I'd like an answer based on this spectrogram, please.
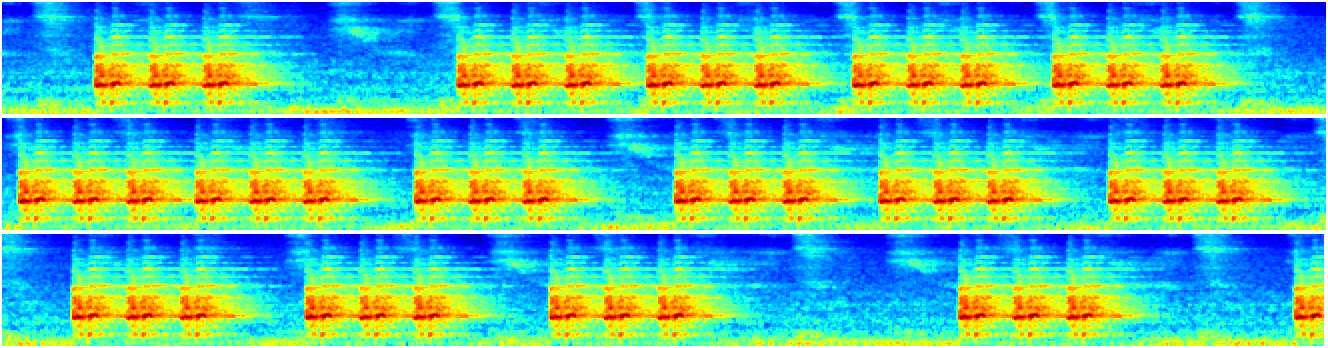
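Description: Loud, rapid mechanical knocking in repeated bursts with brief pauses, typical of MRI scanner gradient noise during imaging.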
